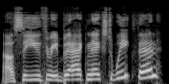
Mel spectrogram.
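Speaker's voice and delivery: high hopeful guard voice; eager guard voice. Acted. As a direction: ask it like the keen young guard. Guard voiced in narrated story.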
